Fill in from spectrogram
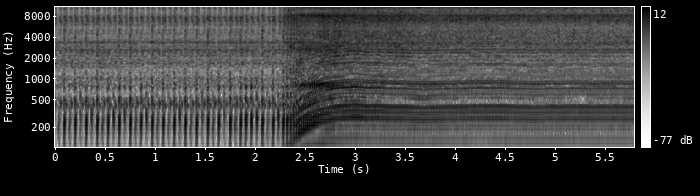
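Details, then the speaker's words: O.S. FS-91S II four-stroke engine, first run on test stand, started at about quarter throttle: starter whirs briefly, then it catches and settles into a smooth, steady high-pitched run with no misses or surging. Owner says it freed up once warm; normal running. "This is definitely a diamond. And the best part about it is is it getting up to operating temperature helped it a lot because now it feels more free."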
